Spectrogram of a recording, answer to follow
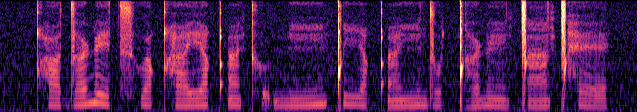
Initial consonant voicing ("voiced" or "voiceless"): voiceless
